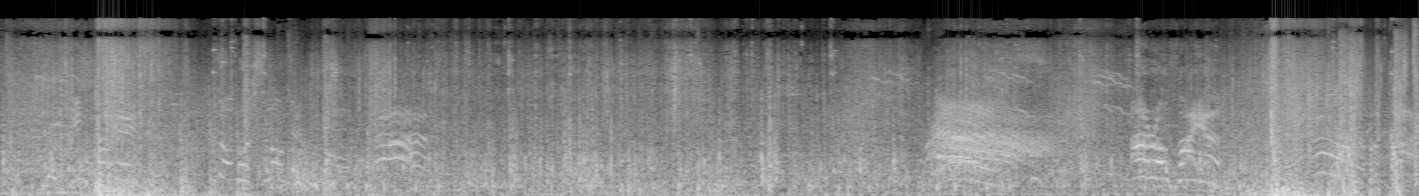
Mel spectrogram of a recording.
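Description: A battering ram slams into a wooden gate with a loud, booming thud.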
